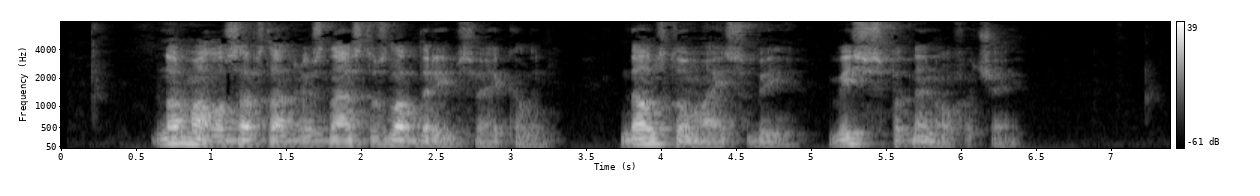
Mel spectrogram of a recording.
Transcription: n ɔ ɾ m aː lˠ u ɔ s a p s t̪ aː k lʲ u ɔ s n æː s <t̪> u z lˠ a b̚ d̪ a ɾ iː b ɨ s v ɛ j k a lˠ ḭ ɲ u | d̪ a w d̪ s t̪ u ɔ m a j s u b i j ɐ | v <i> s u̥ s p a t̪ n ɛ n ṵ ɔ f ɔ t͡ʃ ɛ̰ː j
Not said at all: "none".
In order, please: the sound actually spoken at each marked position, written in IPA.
t̪, i

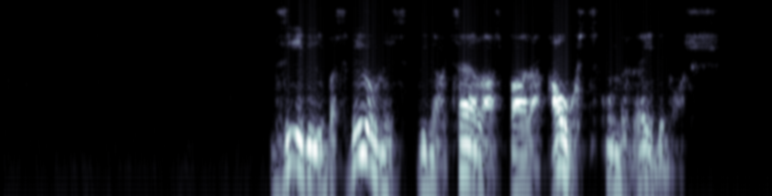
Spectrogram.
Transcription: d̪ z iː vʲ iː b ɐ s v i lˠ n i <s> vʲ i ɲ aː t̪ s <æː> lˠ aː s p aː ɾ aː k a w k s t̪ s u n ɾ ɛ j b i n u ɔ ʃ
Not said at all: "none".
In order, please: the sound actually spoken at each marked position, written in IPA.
s, æː

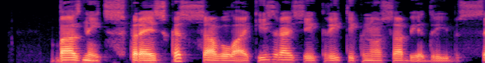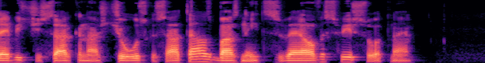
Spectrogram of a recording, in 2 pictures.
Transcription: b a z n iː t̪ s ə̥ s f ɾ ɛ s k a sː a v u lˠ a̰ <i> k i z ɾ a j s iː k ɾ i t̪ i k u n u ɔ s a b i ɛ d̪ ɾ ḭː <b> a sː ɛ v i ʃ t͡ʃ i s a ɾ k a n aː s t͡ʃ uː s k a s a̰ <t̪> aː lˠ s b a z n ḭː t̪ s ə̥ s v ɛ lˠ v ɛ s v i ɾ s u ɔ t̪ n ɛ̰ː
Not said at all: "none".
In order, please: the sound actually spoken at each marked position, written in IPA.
j, b, t̪

